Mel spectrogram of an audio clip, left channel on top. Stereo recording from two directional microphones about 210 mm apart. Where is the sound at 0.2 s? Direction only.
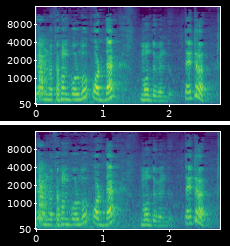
40° left (ahead or behind).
